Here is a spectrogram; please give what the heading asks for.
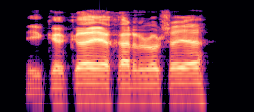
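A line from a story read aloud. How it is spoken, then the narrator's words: Gloomy. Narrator (Russian): мрачно спросил Блад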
